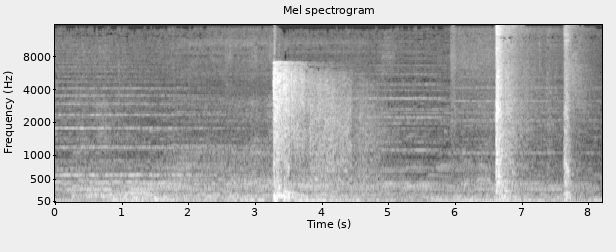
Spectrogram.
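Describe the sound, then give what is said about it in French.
Artillery salvos mark a fleet's arrival in the harbour of Cartagena: three loud booms over a steady low rumble, the first strongest with a long decaying tail, the last short and sharp. “Soudain, des décharges d'artillerie le préviennent que la flotte est entrée dans le port de Carthagène.”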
